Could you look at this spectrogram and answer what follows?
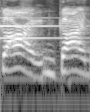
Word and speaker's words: Gein: Gein.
